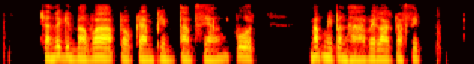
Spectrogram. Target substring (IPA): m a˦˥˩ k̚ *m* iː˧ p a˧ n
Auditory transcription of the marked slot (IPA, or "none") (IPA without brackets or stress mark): m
